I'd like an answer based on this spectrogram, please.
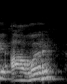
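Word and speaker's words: hour: तो इसको पढ़ेंगे आवर।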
